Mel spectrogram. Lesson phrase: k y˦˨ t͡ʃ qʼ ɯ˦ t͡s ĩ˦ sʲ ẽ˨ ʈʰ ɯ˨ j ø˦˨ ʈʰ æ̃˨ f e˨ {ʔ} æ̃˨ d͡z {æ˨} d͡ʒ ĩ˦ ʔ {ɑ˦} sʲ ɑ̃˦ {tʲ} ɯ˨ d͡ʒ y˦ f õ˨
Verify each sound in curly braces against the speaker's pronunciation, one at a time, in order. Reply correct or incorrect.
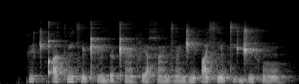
incorrect: ħ, incorrect: æ̃˨, correct, correct

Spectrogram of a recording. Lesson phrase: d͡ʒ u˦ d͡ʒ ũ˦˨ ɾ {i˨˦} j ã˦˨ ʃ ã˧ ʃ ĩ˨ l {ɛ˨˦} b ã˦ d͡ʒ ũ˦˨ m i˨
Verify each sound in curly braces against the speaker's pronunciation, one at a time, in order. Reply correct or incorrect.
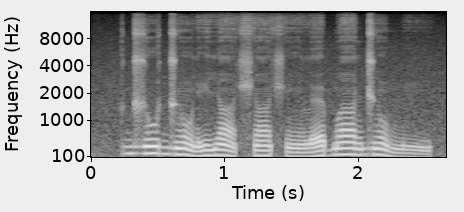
correct, correct

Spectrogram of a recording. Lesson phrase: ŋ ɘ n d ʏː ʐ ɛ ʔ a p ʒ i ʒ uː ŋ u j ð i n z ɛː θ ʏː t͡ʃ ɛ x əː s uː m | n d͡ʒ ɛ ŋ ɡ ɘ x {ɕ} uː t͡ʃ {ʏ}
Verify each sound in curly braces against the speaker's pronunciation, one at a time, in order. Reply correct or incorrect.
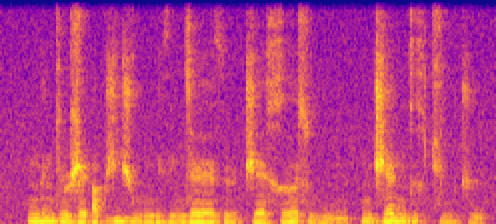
incorrect: t͡ɕ, correct

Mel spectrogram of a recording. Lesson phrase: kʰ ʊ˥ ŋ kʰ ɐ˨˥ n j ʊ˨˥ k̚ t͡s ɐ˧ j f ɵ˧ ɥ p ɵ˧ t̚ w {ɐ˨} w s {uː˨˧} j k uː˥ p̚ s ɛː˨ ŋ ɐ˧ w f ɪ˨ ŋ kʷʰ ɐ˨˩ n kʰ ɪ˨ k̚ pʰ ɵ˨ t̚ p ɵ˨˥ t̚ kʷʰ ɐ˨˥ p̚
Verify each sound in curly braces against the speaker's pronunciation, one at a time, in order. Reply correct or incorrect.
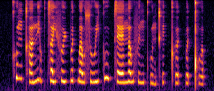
correct, correct

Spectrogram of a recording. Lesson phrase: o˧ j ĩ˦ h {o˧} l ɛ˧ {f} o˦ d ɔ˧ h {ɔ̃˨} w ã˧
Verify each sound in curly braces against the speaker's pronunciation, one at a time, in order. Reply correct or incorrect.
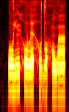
correct, incorrect: h, correct

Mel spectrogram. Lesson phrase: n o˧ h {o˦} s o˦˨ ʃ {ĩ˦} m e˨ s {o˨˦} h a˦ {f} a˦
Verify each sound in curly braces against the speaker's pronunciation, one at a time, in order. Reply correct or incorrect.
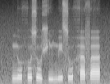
correct, incorrect: ĩ˨, correct, correct

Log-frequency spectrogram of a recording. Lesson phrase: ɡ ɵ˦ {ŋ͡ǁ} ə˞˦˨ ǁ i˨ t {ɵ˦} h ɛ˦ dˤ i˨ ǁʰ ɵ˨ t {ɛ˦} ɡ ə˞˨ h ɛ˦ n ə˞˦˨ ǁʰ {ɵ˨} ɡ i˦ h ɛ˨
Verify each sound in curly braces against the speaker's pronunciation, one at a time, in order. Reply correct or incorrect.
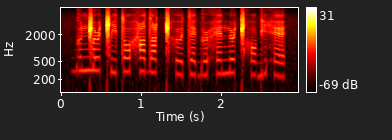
correct, incorrect: ɔ˦, incorrect: ɛ˨, incorrect: ɔ˨

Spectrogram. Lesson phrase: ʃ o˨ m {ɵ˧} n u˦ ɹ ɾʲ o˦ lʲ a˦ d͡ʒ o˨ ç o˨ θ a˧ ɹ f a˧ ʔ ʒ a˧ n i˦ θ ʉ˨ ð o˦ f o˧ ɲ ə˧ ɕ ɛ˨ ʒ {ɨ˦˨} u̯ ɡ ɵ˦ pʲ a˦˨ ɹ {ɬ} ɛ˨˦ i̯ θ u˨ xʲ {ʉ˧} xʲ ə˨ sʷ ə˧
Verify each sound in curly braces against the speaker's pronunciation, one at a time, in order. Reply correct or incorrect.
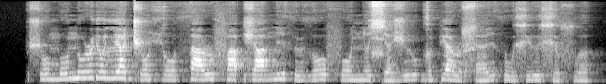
incorrect: o˧, incorrect: ɨ˦, correct, incorrect: ɨ˧

